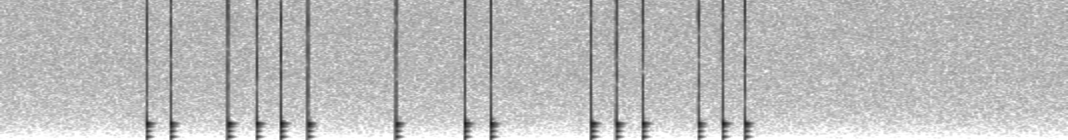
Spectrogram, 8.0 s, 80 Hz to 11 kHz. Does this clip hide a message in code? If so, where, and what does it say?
Yes: tap code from 1.1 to 5.7 s, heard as knocks on wood, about 5 knocks a second. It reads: IBN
